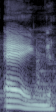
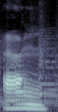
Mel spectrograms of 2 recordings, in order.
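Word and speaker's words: Aang: we're in on the subject of characters it's pronounced eng they say it that way the entirety of the entire tv show and yet for the movie they change it to aung yes hello ignore me it's a passionate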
